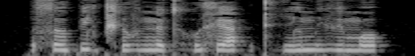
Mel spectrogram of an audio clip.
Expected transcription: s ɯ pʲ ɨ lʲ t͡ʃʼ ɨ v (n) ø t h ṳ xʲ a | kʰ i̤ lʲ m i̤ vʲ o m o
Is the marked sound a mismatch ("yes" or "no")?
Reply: no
